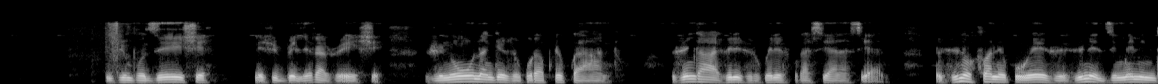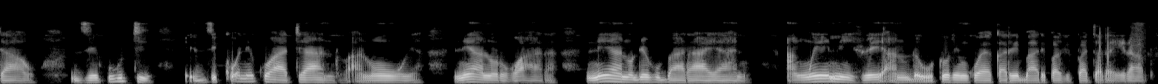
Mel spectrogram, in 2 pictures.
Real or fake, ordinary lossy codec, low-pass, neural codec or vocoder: real; Opus, 32 kbps; 7.2 kHz; none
